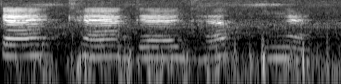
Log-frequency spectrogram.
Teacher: ए आ कै वर्ग है तथा विसर्ग का उच्चारण स्थान कंठ है। इन वर्णों के उच्चारण में जिह्वा कंठ को स्पर्श करती है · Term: कंठ्य वर्ण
